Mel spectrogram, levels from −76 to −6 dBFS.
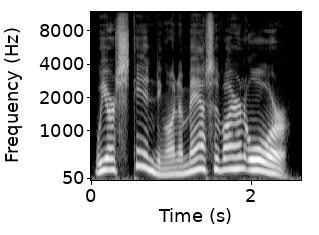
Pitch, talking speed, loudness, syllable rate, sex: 190 Hz, 205 wpm, -14 LUFS, 5.3 syllables/s, male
